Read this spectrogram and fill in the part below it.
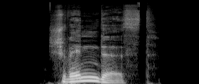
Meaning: second-person singular subjunctive II of schwinden
- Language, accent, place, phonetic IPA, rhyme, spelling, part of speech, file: German, Germany, Berlin, [ˈʃvɛndəst], -ɛndəst, schwändest, verb, De-schwändest.ogg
